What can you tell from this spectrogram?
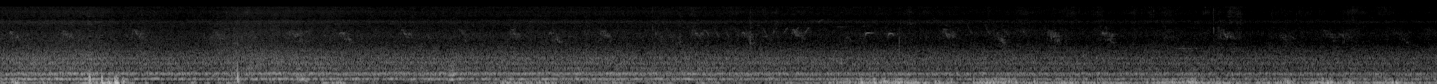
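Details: Honey bees in a swarm expected to arrive hum steadily beneath low rumbling noise, with occasional thumps and a scatter of faint high bird chirps.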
